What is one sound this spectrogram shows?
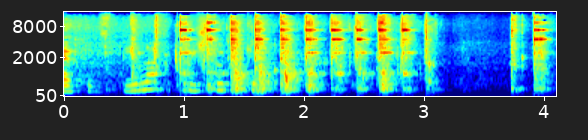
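A fork clinks rapidly against a bowl.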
